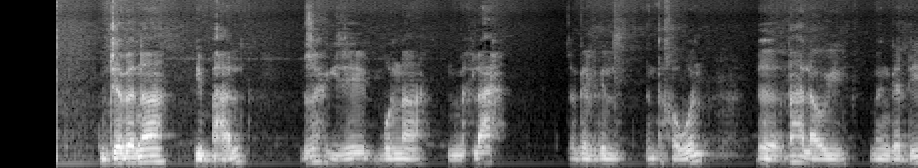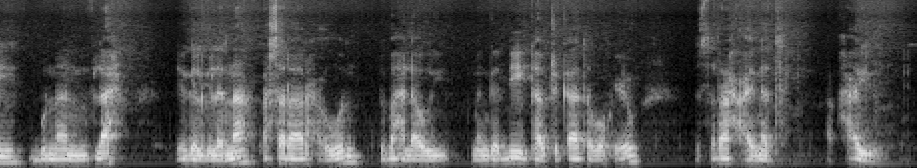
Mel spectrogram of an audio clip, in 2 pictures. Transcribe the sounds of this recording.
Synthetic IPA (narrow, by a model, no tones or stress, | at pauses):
d͡ʒɐβɐna | jɪbːaɦal | bɨzuħɡize̞bunːa | nɨmɨflaħ | z̥ɐɡɐlɡɨl | ɨnt̪ʰɨxɐwːʊn | bɨbahlawi | mɐŋɡɐd̪ibunːanɨmɨflaħ | jɐɡɐlɡɨlɐnːaʔasɐɾaɾħʔuwːʊnbɨbahlawi | mɐŋɡɐd̪ikʰaβt͡ʃʼɨkʼːat̪ʰɐβɐxiʕu | bɨsɨɾːaħʕa̰jnɐt̪ | aqʼħaɨjːu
